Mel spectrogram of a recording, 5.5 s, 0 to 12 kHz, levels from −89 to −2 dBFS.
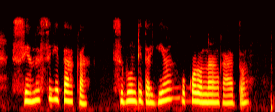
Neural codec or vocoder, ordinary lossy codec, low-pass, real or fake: none; none; 7.2 kHz; real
